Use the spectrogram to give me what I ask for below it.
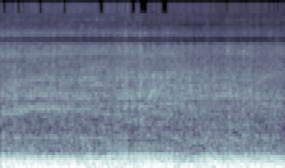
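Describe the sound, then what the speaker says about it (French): A steady, loud engine rumble as motorcycle riders pull away to a training site, continuous and close, with no speech. "Les participants sont ensuite montés sur leur moto pour se rendre sur le lieu d'entraînement."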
